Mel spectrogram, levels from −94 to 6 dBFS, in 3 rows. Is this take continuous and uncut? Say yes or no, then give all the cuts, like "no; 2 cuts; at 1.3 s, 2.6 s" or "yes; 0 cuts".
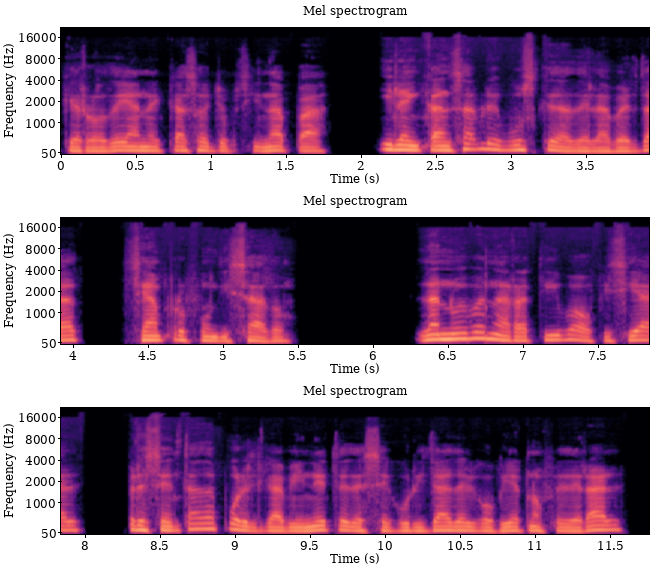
yes; 0 cuts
